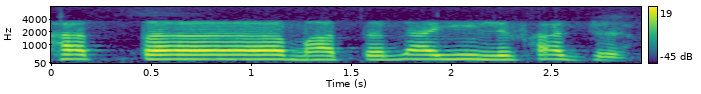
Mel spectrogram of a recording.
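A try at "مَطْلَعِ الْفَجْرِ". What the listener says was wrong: মাতলাইল আইন, আইন মেরুল থ্রোট থেকে যাতে হামজা লাম উচ্চারণ না, হিয়া হাত্তা।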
